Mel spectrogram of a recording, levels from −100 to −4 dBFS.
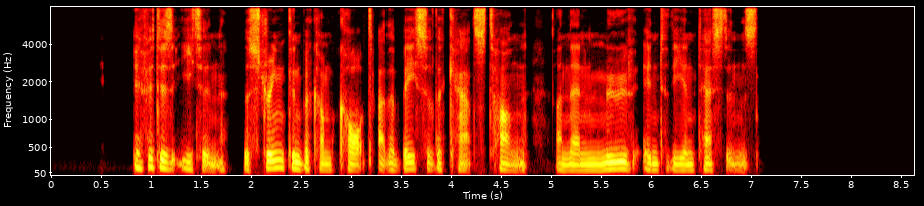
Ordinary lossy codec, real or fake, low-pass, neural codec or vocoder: none; fake; none; codec, 16 kHz, 16 kbps, FunCodec, trained on LibriTTS, 50 frames a second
